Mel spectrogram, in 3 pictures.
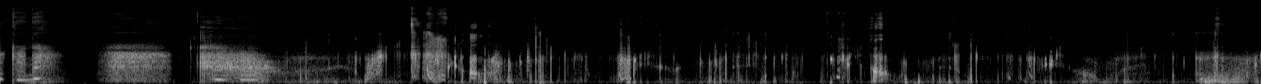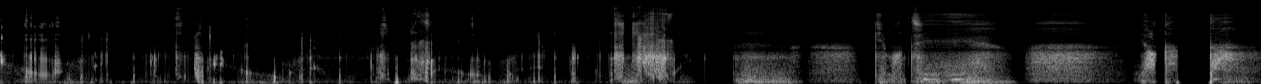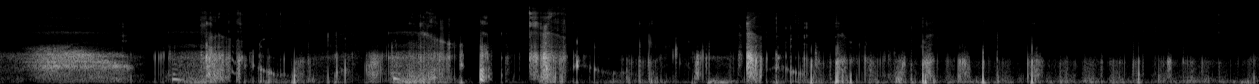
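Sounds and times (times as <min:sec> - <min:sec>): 
breaths and sighs: 0:00.4 - 0:03.6, 0:10.9 - 0:12.7, 0:19.9 - 0:27.5, 0:28.2 - 0:29.8
wet ear-licking mouth sounds: 0:03.2 - 0:19.5, 0:26.4 - 0:37.8.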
